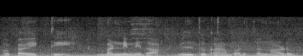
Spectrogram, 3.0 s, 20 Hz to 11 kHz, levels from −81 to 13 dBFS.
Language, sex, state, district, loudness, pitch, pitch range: Telugu, male, Telangana, Hyderabad, -16 LUFS, 120 Hz, 115-120 Hz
